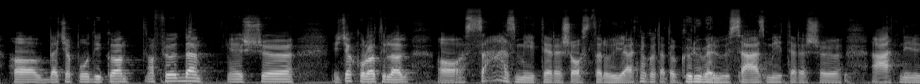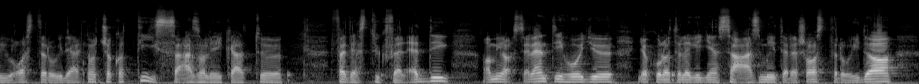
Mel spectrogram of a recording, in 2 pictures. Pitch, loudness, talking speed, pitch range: 110 Hz, -23 LUFS, 115 wpm, 100-125 Hz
